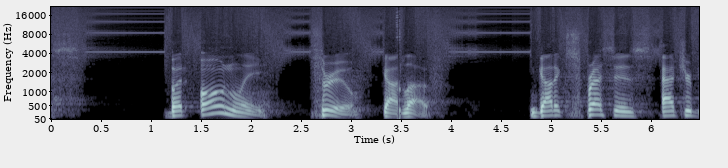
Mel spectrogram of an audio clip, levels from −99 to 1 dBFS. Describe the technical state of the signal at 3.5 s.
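Right after "but only through", from 3.44 to 3.49 s, there is damaged data in the compressed stream. Some bytes in that stretch were corrupted or lost. The decoder could not read those frames correctly and lost sync. It then had to hunt for the next valid frame header before playback resumed. The result is a brief chirp or squawk lasting about 50 ms.

Converter idle tones are also present at this moment, as they are for the whole clip. The delta-sigma converter had no dither. With a small input it fell into repeating bit patterns. Those patterns produce a tone around 4 kHz, about 22 dB below the signal. It sounds like a thin whistle in the gaps and a grainy edge under the quieter speech.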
